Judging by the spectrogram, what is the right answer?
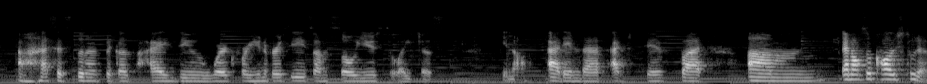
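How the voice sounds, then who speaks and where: A moderate pace and ordinary pitch variation, with music in the background. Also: woman, very deep, low pitch for a woman, big swings in loudness. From France and Miami. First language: French. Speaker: therapist. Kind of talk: interview answers. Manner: hesitant with many fillers.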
